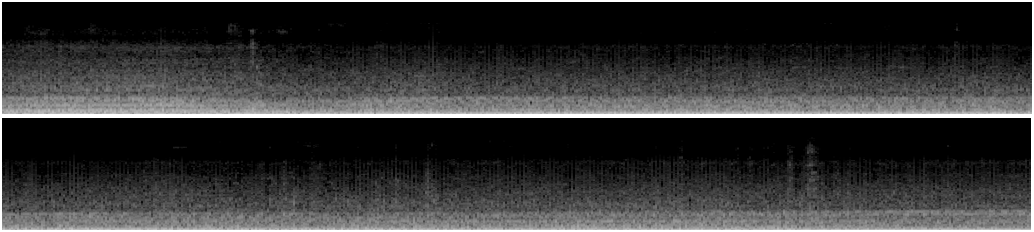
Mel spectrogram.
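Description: Tyres roll and hum on the road.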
